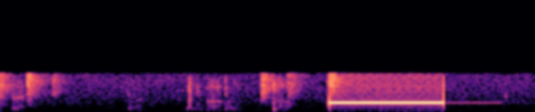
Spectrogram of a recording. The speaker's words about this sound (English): At the beep, you know what to do.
